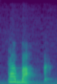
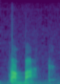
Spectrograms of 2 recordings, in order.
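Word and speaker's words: табак: the Russian for tobacco is tobacco is T pronounce tabac tabac here is the Tobacco on the table what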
